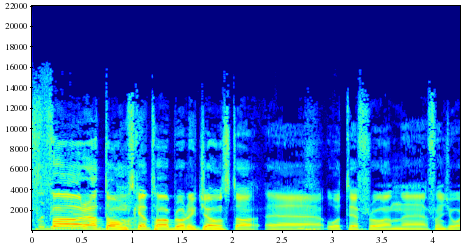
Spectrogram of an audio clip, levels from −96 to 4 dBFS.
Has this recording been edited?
no; 0 cuts

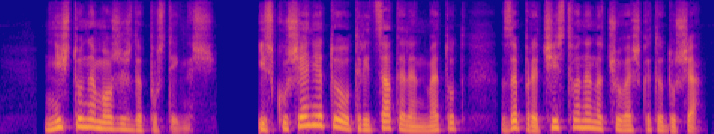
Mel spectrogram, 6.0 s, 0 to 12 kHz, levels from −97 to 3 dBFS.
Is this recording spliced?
yes; 1 cut; at 2.0 s

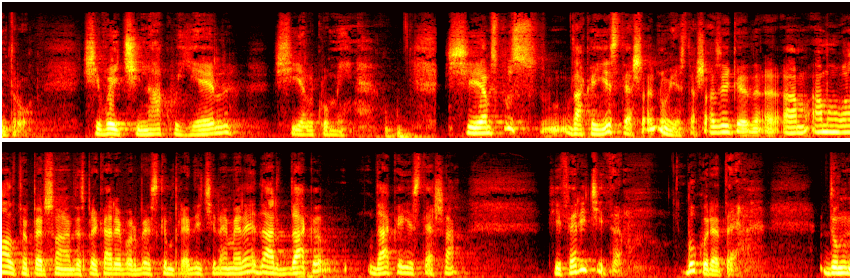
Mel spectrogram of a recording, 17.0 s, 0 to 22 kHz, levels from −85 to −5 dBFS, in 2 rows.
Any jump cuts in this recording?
yes; 1 cut; at 4.3 s

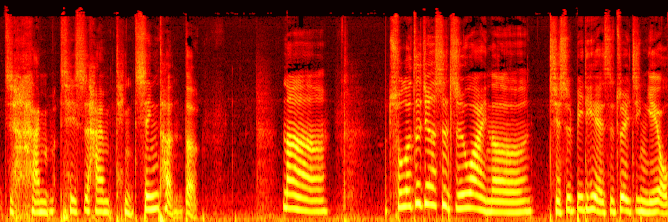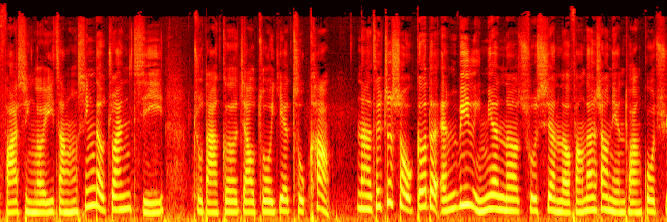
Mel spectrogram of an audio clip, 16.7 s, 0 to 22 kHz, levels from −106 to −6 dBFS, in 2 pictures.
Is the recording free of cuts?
yes; 0 cuts

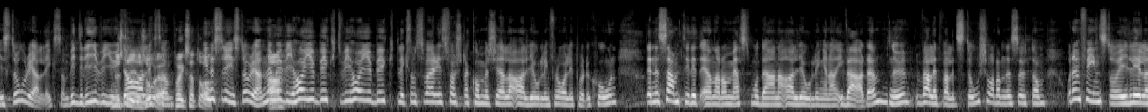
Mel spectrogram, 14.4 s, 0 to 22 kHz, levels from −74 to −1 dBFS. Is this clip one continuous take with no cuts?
no; 1 cut; at 11.1 s

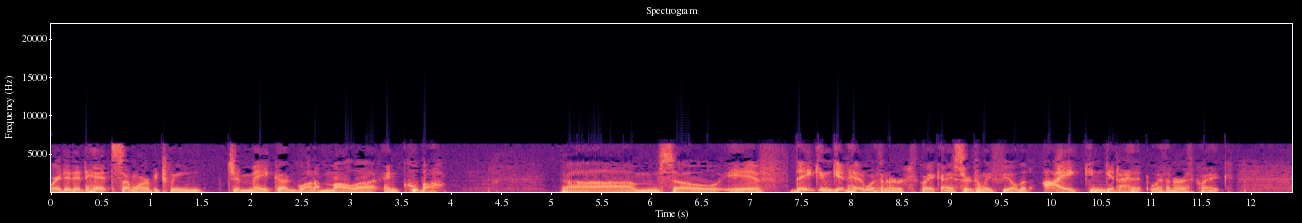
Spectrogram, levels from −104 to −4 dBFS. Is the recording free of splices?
yes; 0 cuts

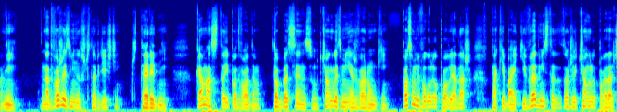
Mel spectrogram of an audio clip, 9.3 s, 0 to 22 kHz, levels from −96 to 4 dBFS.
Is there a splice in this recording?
yes; 1 cut; at 4.0 s

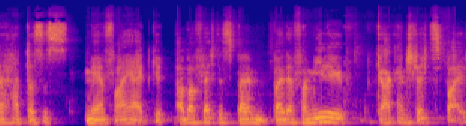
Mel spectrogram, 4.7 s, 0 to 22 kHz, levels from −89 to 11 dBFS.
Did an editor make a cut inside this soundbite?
yes; 1 cut; at 1.7 s

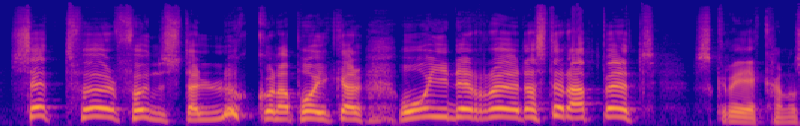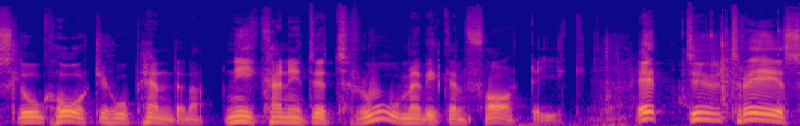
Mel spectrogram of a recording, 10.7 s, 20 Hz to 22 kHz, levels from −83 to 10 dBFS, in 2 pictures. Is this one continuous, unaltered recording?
no; 2 cuts; at 6.7 s, 9.5 s

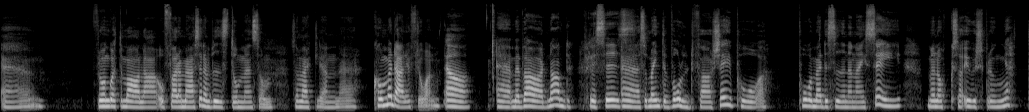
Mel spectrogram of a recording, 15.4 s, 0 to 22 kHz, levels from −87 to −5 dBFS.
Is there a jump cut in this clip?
no; 0 cuts

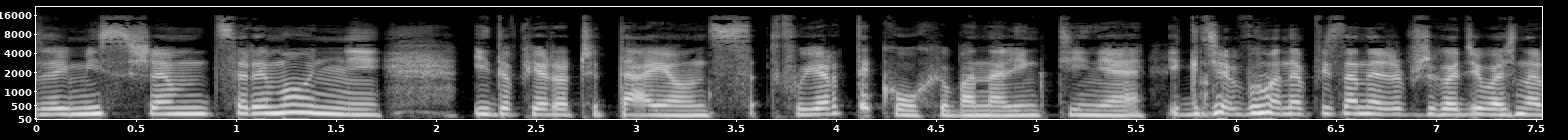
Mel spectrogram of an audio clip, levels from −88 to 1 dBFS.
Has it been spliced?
yes; 2 cuts; at 2.1 s, 5.7 s

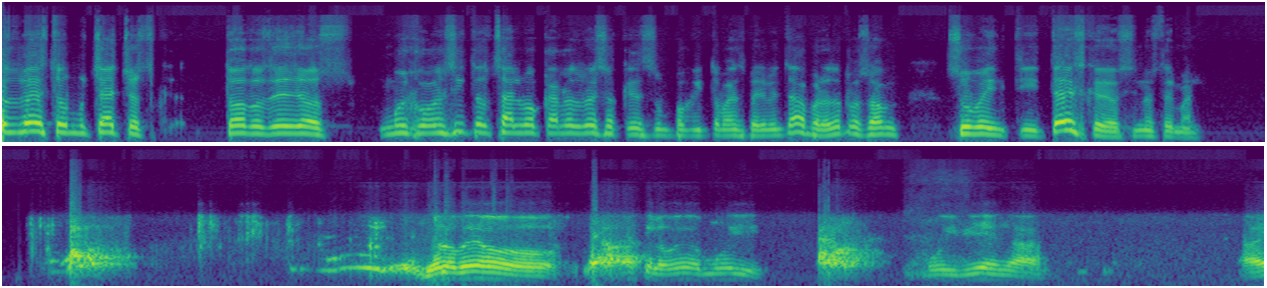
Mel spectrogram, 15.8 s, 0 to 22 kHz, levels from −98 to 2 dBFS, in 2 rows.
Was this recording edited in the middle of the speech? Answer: no; 0 cuts

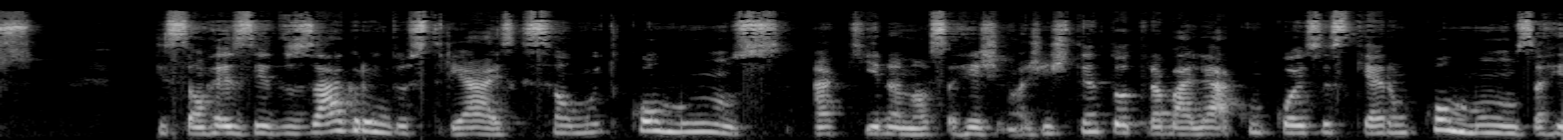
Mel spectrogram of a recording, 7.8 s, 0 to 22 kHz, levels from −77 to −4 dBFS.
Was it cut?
no; 0 cuts

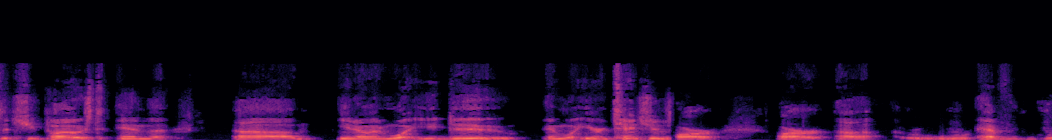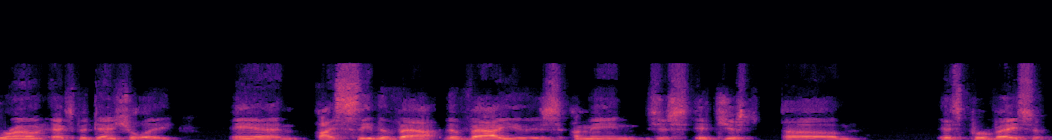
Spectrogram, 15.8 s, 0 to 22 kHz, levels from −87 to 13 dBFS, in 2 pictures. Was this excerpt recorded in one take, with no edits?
no; 2 cuts; at 5.0 s, 13.7 s

